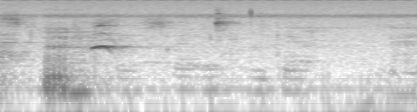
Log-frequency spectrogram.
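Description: A man's voice makes a brief low sound just after the start, then a quiet pause with faint room noise.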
